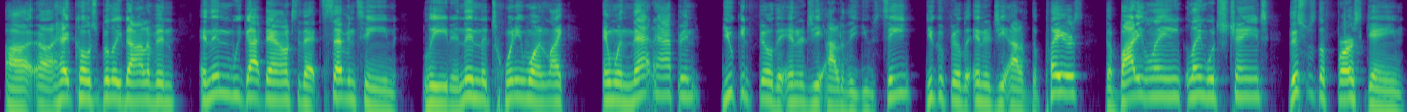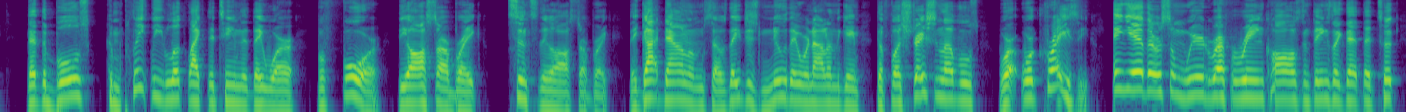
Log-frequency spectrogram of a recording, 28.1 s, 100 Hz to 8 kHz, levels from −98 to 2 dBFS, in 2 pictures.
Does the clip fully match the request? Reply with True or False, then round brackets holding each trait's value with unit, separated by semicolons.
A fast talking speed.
True (225 wpm)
